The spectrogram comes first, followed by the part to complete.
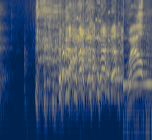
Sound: everyone burst into laughter

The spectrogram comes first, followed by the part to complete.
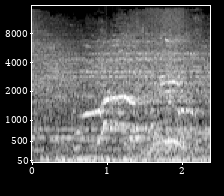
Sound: witch screams

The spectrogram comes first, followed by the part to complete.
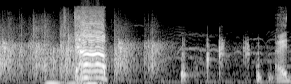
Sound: claps abruptly end

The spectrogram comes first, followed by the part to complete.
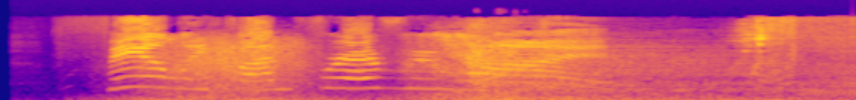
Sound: voiceover

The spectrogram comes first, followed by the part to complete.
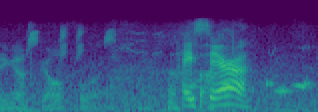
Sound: birds chirping

